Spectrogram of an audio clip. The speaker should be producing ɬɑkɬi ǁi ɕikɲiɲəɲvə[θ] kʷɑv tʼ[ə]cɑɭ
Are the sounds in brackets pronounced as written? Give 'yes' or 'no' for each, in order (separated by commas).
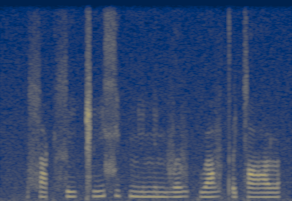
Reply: no, yes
